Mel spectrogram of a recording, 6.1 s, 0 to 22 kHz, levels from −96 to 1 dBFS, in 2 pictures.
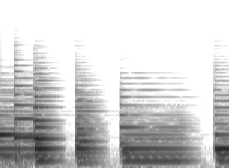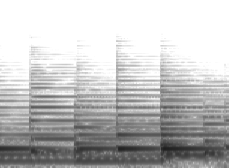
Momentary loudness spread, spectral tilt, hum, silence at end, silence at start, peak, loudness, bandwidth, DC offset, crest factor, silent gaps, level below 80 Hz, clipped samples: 13 LU; -9.5 dB/octave; none; 0 s; 0 s; -4 dBFS; -22 LUFS; 5.4 kHz; under 0.1%; 16 dB; none; -54 dBFS; under 0.1%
